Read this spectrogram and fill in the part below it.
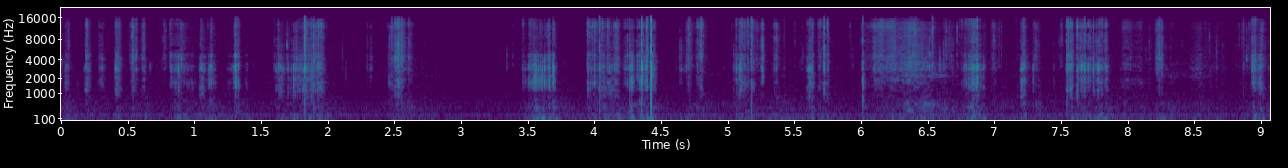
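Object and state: Metal pen nib scratching on textured paper.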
